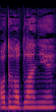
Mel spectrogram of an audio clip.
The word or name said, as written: odhodlanie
